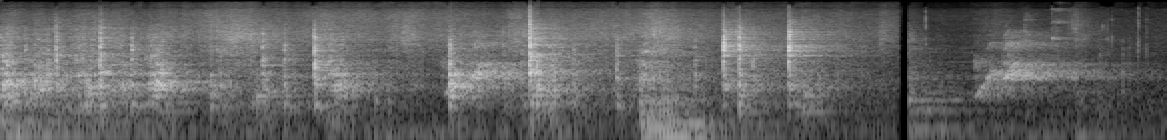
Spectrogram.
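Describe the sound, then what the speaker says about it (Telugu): Fish curry with fenugreek seeds sizzles loudly in a pan while a spoon scrapes and stirs in repeated strokes, close up, with a steady frying hiss throughout. "మెంతులు కూడా వేయించారు కదా ఫిష్ కర్రీ ఫ్లేవర్ వచ్చేస్తుంది"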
